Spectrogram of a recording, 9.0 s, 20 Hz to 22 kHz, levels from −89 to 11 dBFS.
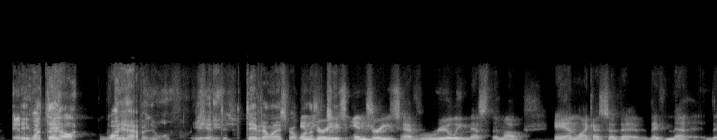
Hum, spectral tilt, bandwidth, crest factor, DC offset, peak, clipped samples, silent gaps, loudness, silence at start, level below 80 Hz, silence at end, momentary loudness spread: none; -4.5 dB/octave; 12.5 kHz; 20 dB; under 0.1%; -2 dBFS; under 0.1%; none; -21 LUFS; 0.15 s; -62 dBFS; 0 s; 13 LU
